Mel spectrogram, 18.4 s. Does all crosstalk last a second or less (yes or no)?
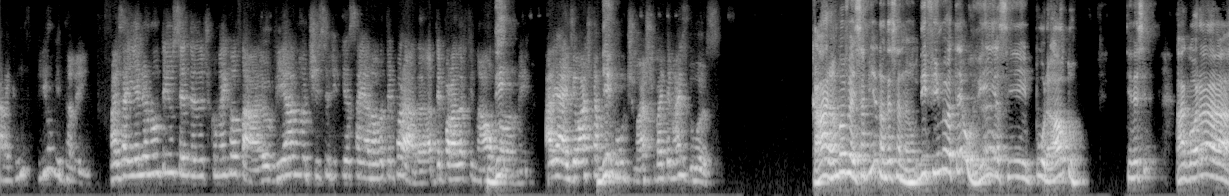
yes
